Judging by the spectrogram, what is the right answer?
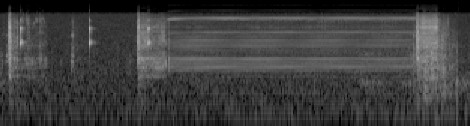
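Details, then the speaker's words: Car electrical test with the ignition on and the tester connected: sharp clicks, then a steady high buzzing hum for a few seconds and a closing click; the idle speed control valve is stepping and responding normally. "Once again, let's check the minus plus, you can even hear how the idle speed control operates, so"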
